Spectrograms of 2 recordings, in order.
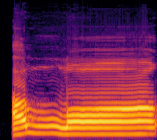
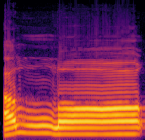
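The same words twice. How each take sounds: First: আল্লাহ with the ল held one alif long, slow; one alif stretch. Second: আল্লাহ sung out slowly, ল held one alif; one alif stretch. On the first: Teacher shows viewers the alif stretch in আল্লাহ. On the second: Teacher repeats আল্লাহ for viewers with the stretch. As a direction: chant আল্লাহ with a long ল. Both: Shown as a demonstration. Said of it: "ল বলে এক আলিফ টান দিতে হবে".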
